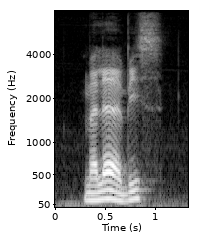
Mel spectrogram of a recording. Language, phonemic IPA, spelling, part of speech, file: Arabic, /ma.laː.bis/, ملابس, noun, Ar-ملابس.ogg
- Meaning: plural of مَلْبَس (malbas, “garment”)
